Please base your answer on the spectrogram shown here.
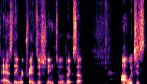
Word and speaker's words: AVIXA: that InfoComm announced as they were transitioning to AVIXA, which is how you say it, was that they were looking to, get more involved in the experience, right?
